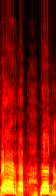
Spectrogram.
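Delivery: very high, loud, tearful sobbing and pleading. Retelling being left by the road as the mother turns back: retelling crying. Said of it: "I'm crying on the side of the road".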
